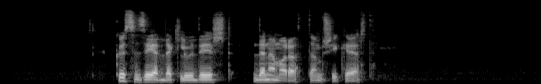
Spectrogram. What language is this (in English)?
Hungarian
